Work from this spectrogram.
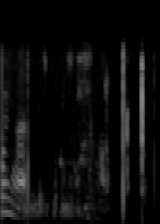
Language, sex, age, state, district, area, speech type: Sanskrit, male, 18-30, Delhi, East Delhi, urban, conversation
